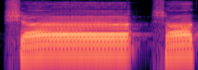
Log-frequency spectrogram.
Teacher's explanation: চার আলিফ টান মধ্যে মুত্তাসিল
